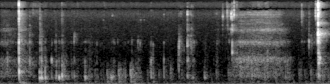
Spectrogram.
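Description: A person chewing a mouthful of solid chocolate, with faint wet mouth clicks. There is a brief hiss about three and a half seconds in.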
